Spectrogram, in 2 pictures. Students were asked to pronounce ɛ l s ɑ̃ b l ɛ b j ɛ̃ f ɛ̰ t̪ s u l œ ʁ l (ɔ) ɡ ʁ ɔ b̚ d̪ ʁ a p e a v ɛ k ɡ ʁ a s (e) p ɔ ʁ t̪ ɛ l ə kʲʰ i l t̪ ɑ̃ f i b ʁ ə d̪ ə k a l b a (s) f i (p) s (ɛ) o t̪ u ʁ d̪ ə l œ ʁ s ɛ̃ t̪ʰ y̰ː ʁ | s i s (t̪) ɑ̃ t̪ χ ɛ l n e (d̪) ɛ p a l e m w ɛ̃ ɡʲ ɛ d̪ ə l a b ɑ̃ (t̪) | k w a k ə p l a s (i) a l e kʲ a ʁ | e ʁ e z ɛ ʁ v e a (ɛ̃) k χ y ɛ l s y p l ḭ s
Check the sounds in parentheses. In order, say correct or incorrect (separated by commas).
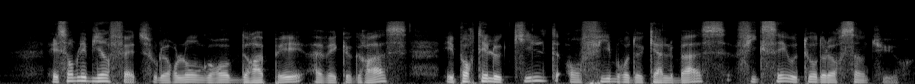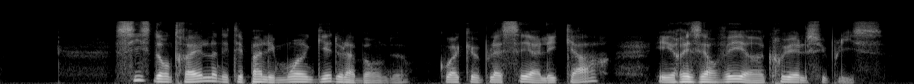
incorrect, correct, correct, incorrect, incorrect, incorrect, incorrect, incorrect, incorrect, correct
